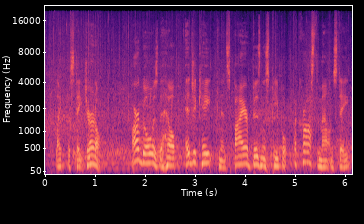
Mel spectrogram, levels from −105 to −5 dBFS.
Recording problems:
murmuring crowd; noticeable; throughout; 10 dB below the speech

